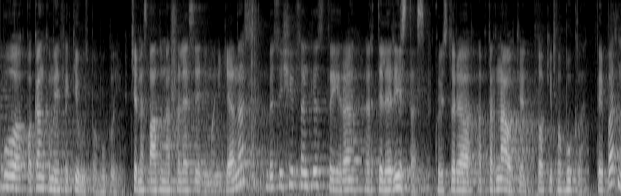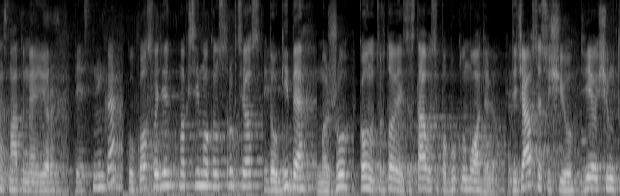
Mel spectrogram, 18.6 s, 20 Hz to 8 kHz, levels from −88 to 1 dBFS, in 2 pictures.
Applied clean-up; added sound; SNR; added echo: none; Motor vehicle (road); 18 dB; none.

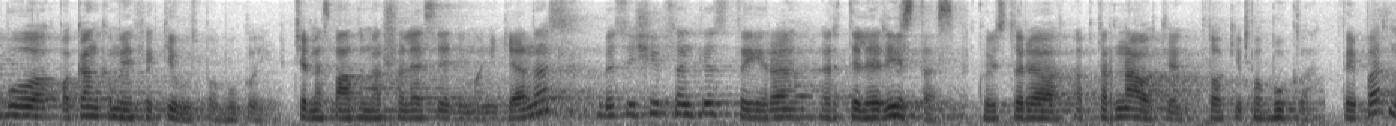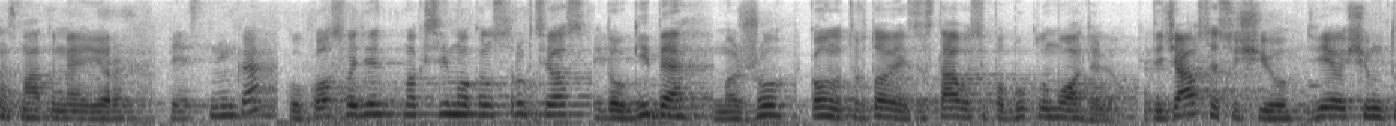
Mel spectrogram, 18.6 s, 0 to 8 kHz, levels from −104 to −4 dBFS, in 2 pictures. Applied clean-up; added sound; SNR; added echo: none; none; none; none.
